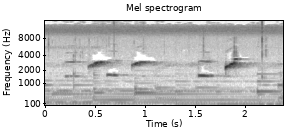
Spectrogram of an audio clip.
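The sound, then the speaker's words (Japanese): Coqui frogs chirping at night: several short, high, upward-sliding whistled calls from more than one frog, overlapping at slightly different pitches above a steady low hum, with no talking. “えー、後期フロッグはこうやって情報を伝え合ってるって言われていますよね。”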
